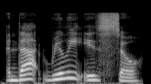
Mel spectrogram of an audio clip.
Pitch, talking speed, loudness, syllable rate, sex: 210 Hz, 200 wpm, -15 LUFS, 4.5 syllables/s, female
